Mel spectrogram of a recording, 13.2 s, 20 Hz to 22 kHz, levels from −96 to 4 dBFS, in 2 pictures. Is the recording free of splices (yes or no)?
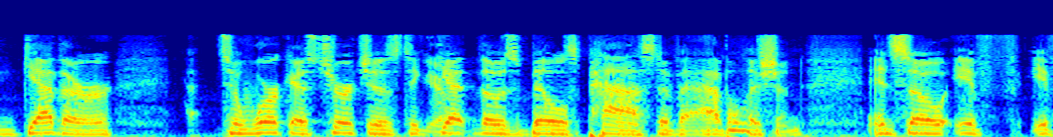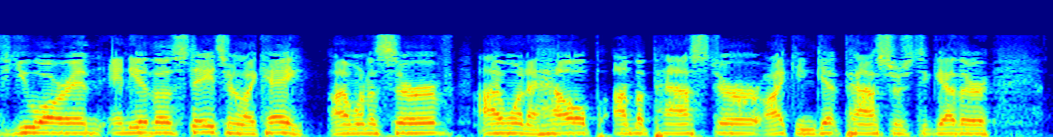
no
